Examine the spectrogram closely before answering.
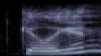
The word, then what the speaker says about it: Gillian: Yeah, is it really Gillian? It is. Yes, I know. Isn't that shocking? Wow. Did everybody know that? It's Gillian. You did? Like, girl, Me too. lead with that. It's a hard G.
